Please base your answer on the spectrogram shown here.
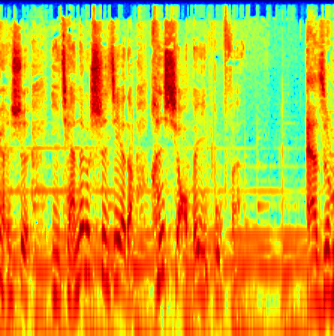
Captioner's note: speaking Chinese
